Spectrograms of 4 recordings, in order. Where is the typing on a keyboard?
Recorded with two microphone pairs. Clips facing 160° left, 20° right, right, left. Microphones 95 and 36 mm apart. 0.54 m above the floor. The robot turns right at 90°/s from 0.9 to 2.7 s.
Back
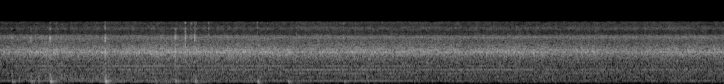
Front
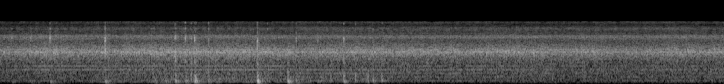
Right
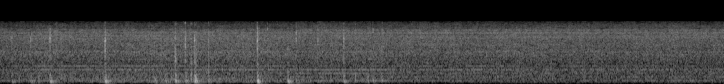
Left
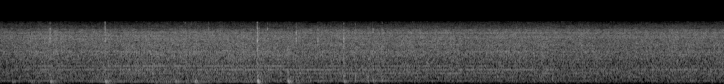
160° right; by 3.9 s 5° left.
